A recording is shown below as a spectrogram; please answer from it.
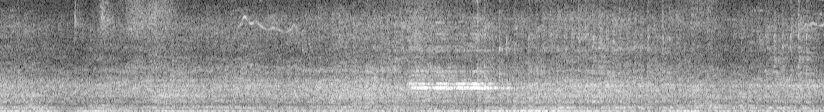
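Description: A steady low mechanical rumble that grows louder about four to six seconds in, with a brief high tone about four seconds in.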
